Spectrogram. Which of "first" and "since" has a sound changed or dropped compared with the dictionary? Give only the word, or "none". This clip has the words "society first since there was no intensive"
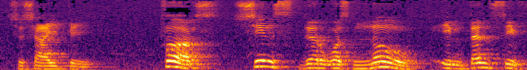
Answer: none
